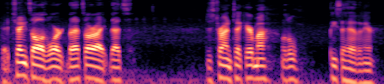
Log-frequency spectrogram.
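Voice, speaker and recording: A young man with a Kentucky accent, hoarse from a head cold, chatting easily to camera outdoors by a farm pond. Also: lowish voice, fairly even intonation, normal speed, sharp tone, no echo. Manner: easygoing, rambling, self-deprecating. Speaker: farm vlogger. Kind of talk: casual vlog talk to camera.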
